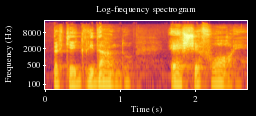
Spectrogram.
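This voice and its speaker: A man preaching a sermon to his congregation, emphatic, with repeated rhetorical questions and swings between loud and hushed delivery. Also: on the low side, fairly even intonation, takes it slowly.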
